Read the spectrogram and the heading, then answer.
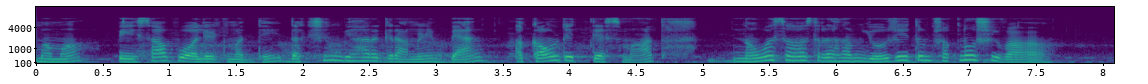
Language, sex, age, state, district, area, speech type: Sanskrit, female, 18-30, Maharashtra, Chandrapur, rural, read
